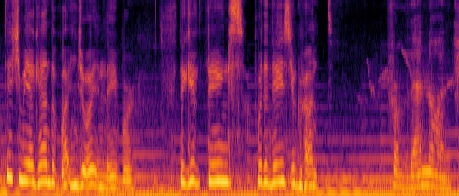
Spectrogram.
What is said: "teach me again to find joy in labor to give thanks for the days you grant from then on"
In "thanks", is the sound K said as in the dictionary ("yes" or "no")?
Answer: no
